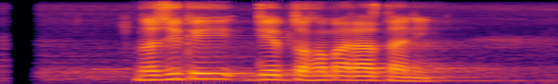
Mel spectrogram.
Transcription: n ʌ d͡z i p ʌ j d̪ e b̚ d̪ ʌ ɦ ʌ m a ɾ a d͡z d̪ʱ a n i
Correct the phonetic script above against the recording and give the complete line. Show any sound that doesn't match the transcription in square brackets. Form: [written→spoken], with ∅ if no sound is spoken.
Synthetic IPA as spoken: n ʌ d͡z i [p→k] ʌ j d̪ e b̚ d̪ ʌ ɦ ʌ m a ɾ a d͡z d̪ʱ a n i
